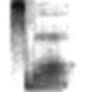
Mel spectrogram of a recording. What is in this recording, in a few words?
"swore", Indian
